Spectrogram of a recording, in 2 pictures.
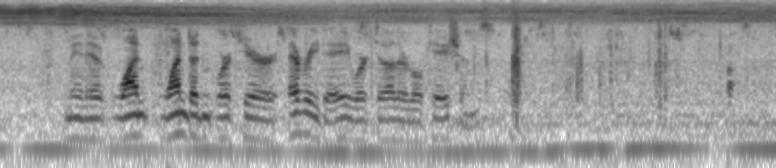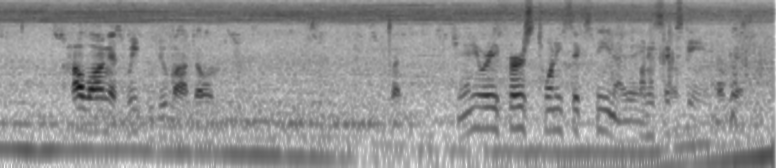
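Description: A man speaks calmly outdoors.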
